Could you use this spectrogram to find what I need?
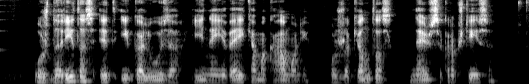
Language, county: Lithuanian, Marijampolė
